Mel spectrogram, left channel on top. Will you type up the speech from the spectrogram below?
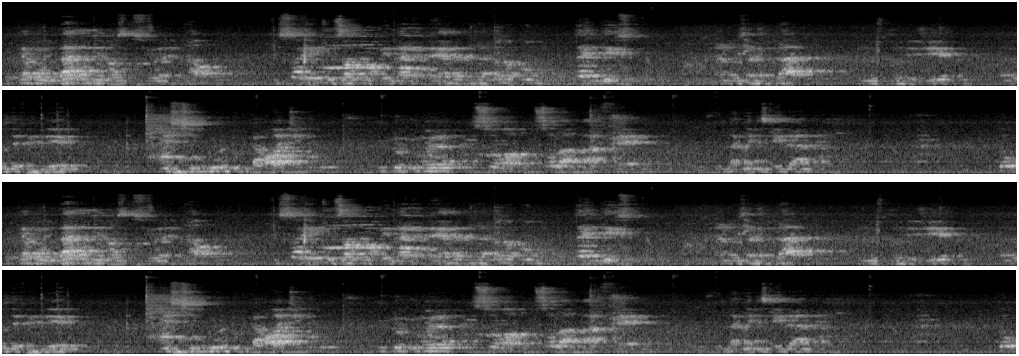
Porque a bondade de Nossa Senhora é tal que só a gente usar uma medalha dela já toma como pretexto para nos ajudar, para nos proteger, para nos defender deste mundo caótico que procura solapar a fé daqueles que ainda há.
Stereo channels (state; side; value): identical; both; correlation 1.00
